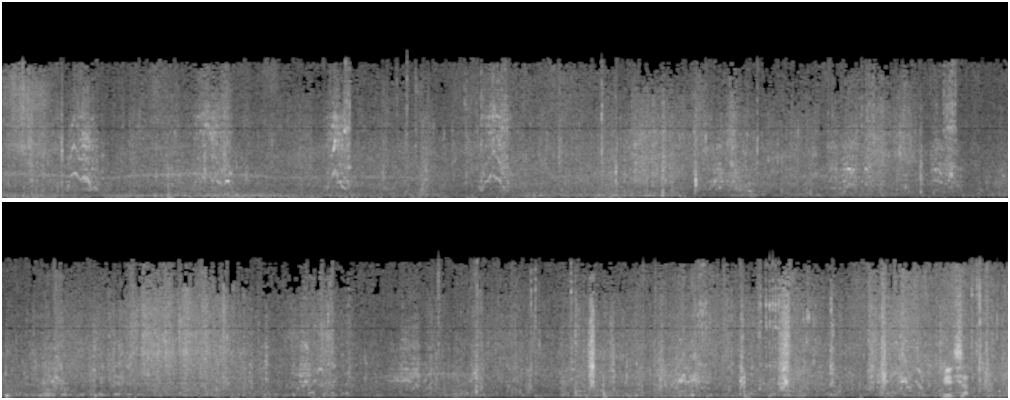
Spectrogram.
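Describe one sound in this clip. Waves slosh against the side of a boat.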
